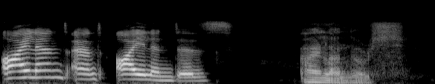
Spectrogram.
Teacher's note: we have an s in the word but it's silent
